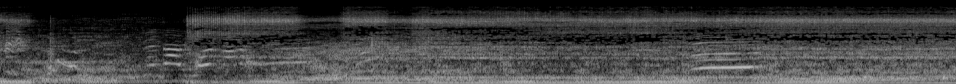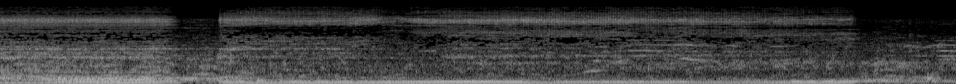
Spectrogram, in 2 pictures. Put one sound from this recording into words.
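Tractor engines idle with a steady low rumble.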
